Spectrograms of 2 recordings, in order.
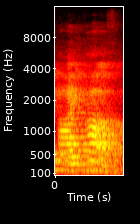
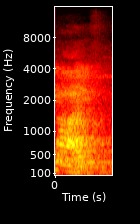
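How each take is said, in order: First: The two words are said separately and in full. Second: The two words are joined into one short syllable. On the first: This form is longer than people usually use. The speaker calls it wrong. "They don't say I have. ... that is very long" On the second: This is the common everyday form. The speaker calls it right. "Most people say I've"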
